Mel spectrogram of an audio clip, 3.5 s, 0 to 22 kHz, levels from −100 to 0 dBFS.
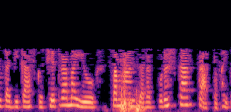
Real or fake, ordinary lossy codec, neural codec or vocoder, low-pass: real; none; none; 3.6 kHz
